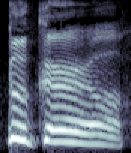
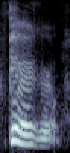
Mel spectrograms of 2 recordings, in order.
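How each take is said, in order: First: Firmer, louder praise. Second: Said in the usual way. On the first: Real, not acted. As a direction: say it out loud to the dog. Praising the dog twice.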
